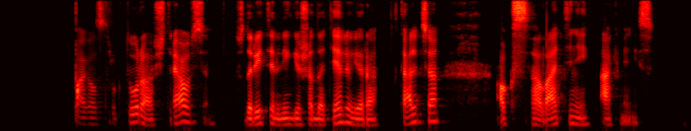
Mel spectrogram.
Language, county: Lithuanian, Kaunas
